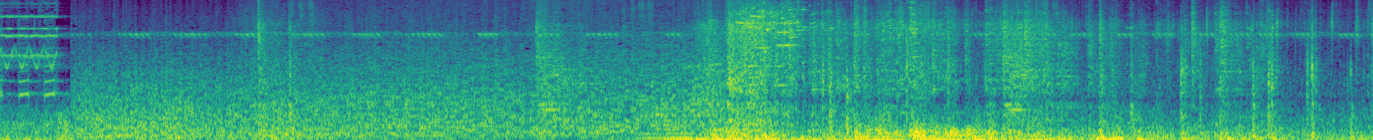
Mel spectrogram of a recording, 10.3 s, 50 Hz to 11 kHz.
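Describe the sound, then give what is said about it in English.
A crash of shuttle 237 after it lost its engines: a rumbling roar with a high, steady altitude-warning tone pulsing over it, then a loud impact halfway through brings shattering glass and heavier, louder crashing debris. No one speaks. “We have lost engines and are going down.”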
